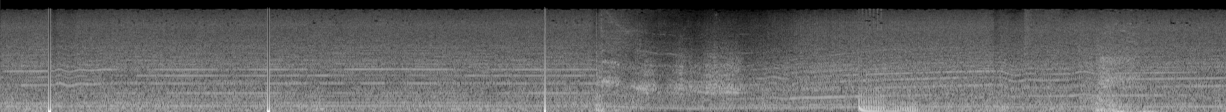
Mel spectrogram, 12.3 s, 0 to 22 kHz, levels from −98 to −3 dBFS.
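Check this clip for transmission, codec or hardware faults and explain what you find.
Three sharp bangs at 0.48–0.50 s, 2.67–2.69 s and 5.44 s are invalid numbers at full scale. A calculation spat out infinite or invalid values that were pinned to maximum level for 20 ms, 20 ms and 10 ms, too short for anything but a single loud bang each.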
